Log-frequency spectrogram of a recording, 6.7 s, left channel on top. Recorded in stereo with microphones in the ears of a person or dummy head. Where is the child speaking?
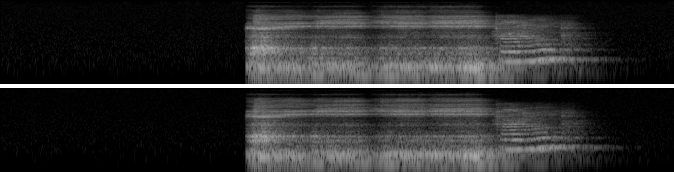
60° left (ahead or behind), 1.9 m.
